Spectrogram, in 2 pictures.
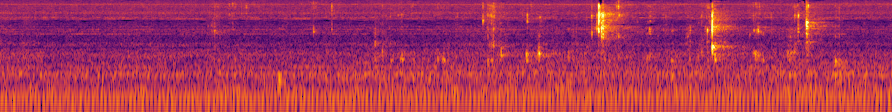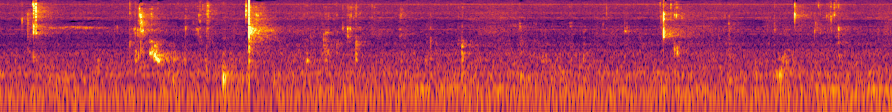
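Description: A person biting and chewing a soft, sticky Turkish delight (lokum) roll coated in powdered sugar, with a few short wet mouth clicks and smacks scattered through the chewing.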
